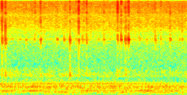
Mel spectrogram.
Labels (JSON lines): {"label": "anthrophony, boat engine", "recorder": "HydroMoth"}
